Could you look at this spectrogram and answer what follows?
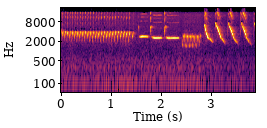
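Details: Canary rolling song: a fast high trill, then short flat whistled notes, a buzzy lower roll, and loud downslurred whistles repeated about every third of a second.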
